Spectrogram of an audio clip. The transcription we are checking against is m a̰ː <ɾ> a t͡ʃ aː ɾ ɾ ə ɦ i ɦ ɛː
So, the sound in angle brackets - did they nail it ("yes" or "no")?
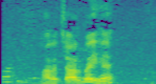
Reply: yes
